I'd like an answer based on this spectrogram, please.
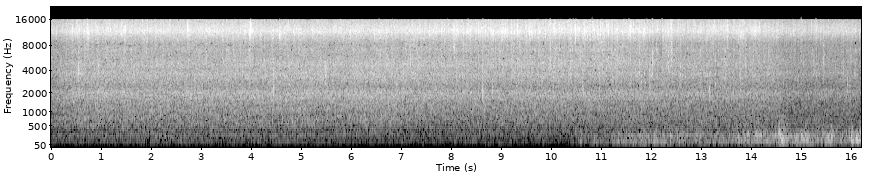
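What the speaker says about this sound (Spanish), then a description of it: "Mira qué bonito está lloviendo acá por Barrio de Guzmán." Heavy rain pours steadily on surfaces in Barrio de Guzmán, a dense constant hiss, with low thunder rumbling in and swelling louder over the final seconds.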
